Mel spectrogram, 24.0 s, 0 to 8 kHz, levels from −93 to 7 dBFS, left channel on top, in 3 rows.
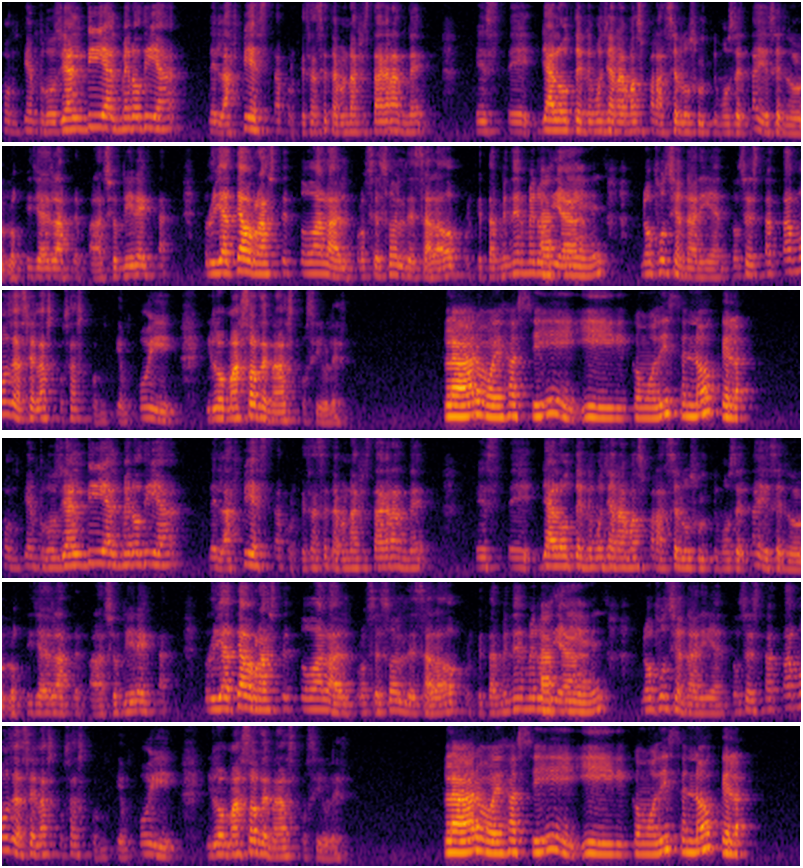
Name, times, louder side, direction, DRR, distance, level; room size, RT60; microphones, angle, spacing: voice 1, 0.0-1.7 2.1-2.6 3.0-4.2 4.7-9.5 10.0-12.5 12.9-13.8 14.4-19.4, left 3 dB, 50° left, 3 dB, 0.9 m, -29 dB
voice 2, 13.4-14.0 20.4-23.3, equal, 5° right, 3 dB, 0.4 m, -22 dB
3.5 x 3.2 x 4.7 m, 0.32 s
head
